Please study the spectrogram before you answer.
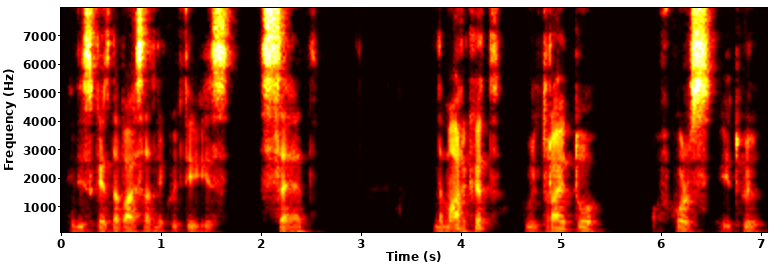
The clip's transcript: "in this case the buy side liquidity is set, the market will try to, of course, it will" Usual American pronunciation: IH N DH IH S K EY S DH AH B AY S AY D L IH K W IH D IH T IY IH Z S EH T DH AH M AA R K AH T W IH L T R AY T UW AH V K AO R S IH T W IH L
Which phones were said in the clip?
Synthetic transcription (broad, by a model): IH N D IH S K EY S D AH B AY S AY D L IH K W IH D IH T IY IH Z S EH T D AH M AA R K AH T W IH L T R AY T UW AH F K AO R S IH T W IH L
